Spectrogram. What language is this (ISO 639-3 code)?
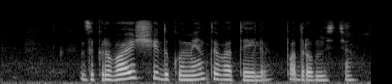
rus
